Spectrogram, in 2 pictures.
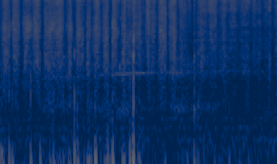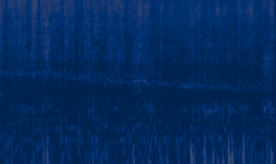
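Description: Fingertips rub and scratch across the woven surface of a small, thin, solid square rug-style coaster with a red patterned fabric face, held in both hands. The result is a quiet, continuous, papery rubbing with a faint bright scratchy texture over a low, muffled rumble. It is a little louder and more active in the first two seconds, then settles into softer, steady strokes.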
